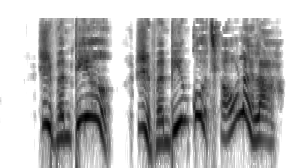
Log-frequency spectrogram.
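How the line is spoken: Urgent, terrified shout. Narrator (Chinese): 有人急喊一句，声调恐怖

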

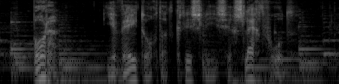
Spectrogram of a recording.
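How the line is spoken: Whisper. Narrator (Dutch): Ze fluisterde tegen Borre, de broer van Chrisley

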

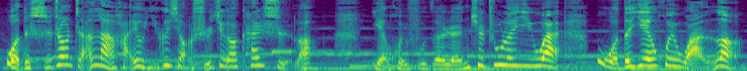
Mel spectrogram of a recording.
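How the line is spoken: Sobbing. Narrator (Chinese): 索菲亚夫人哭哭啼啼地说

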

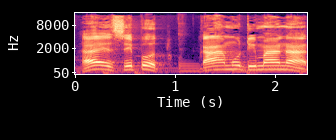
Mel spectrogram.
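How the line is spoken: Shouting backward. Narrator (Indonesian): teriaknya ke arah belakang

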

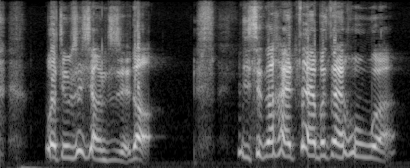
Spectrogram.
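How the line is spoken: Tearful. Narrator (Chinese): 这个女儿含着眼泪就跟我说

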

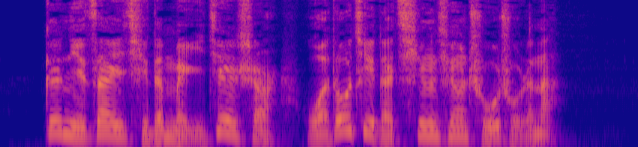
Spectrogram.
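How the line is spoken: Joking question. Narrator (Chinese): 圣地亚哥…他开玩笑的问

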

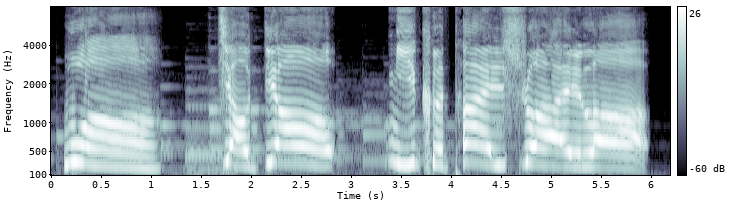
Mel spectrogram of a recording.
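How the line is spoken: Enraptured exclamation. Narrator (Chinese): 他被角雕犀利的眼神、立体的侧脸给迷住了，情不自禁叫道

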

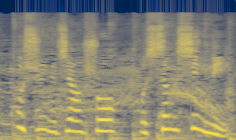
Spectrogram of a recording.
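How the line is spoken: Gentle. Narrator (Chinese): 女人温柔的说

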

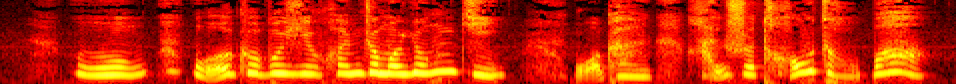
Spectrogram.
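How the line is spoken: Muttering. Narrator (Chinese): 大熊又开始嘀咕了

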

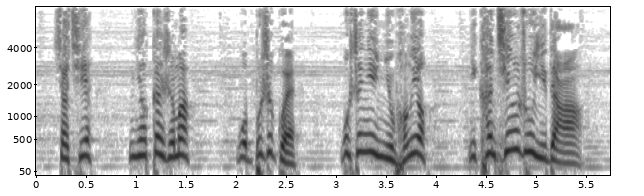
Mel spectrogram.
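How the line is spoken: Frightened cry. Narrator (Chinese): 他的女友惊恐的叫着

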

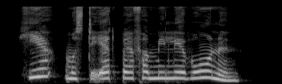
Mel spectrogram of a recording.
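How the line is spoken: Calling into a hole. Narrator (German): ruft Emmerla und ruft ins Loch hinein

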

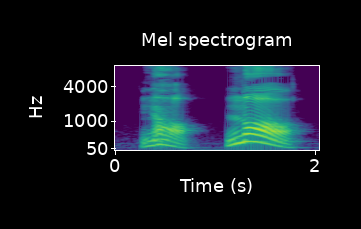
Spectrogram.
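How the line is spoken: Shout. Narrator (Italian): gridò egli

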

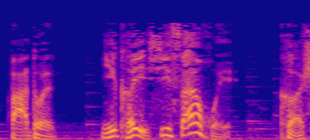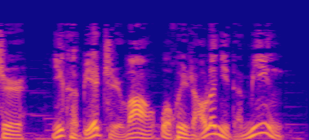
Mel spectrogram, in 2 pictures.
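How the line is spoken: Laughing heartily. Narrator (Chinese): 国王大笑着说

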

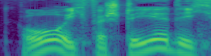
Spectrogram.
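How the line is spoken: Calling out. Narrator (German): rief sie

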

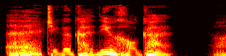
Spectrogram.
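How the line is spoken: Hoarse voice. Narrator (Chinese): 其中一个嗓子沙哑的就说

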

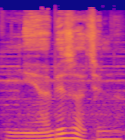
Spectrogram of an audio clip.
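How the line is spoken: Whisper. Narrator (Russian): прошептал

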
